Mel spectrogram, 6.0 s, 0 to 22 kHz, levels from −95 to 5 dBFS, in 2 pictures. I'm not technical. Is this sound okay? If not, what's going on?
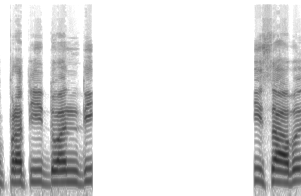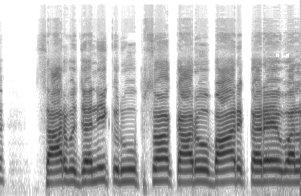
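No, it has three problems.

Throughout the clip there's gain pumping. The level keeps breathing. Everything sits at a flattened, squashed level. That's likely the recording gain set too high for the mic, with an automatic limiter constantly grabbing it back down on each loud moment.

At 0.92 seconds there's a playback stall. The speech cuts out mid-flow and stays silent for about 1.6 seconds, until 2.56 seconds, when it picks up again. It sounds like the audio simply froze, likely because the player ran short of data or got held up and had nothing to play until it recovered.

Right after the stall, from 2.56 to 5.56 seconds, you get time-compressed catch-up. For those three seconds the speech runs about 1.1 times faster than normal, so it feels slightly rushed, but the pitch stays the same and voices don't sound chipmunky. 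The player is trimming out tiny slices and blending the joins to make up the lost time.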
